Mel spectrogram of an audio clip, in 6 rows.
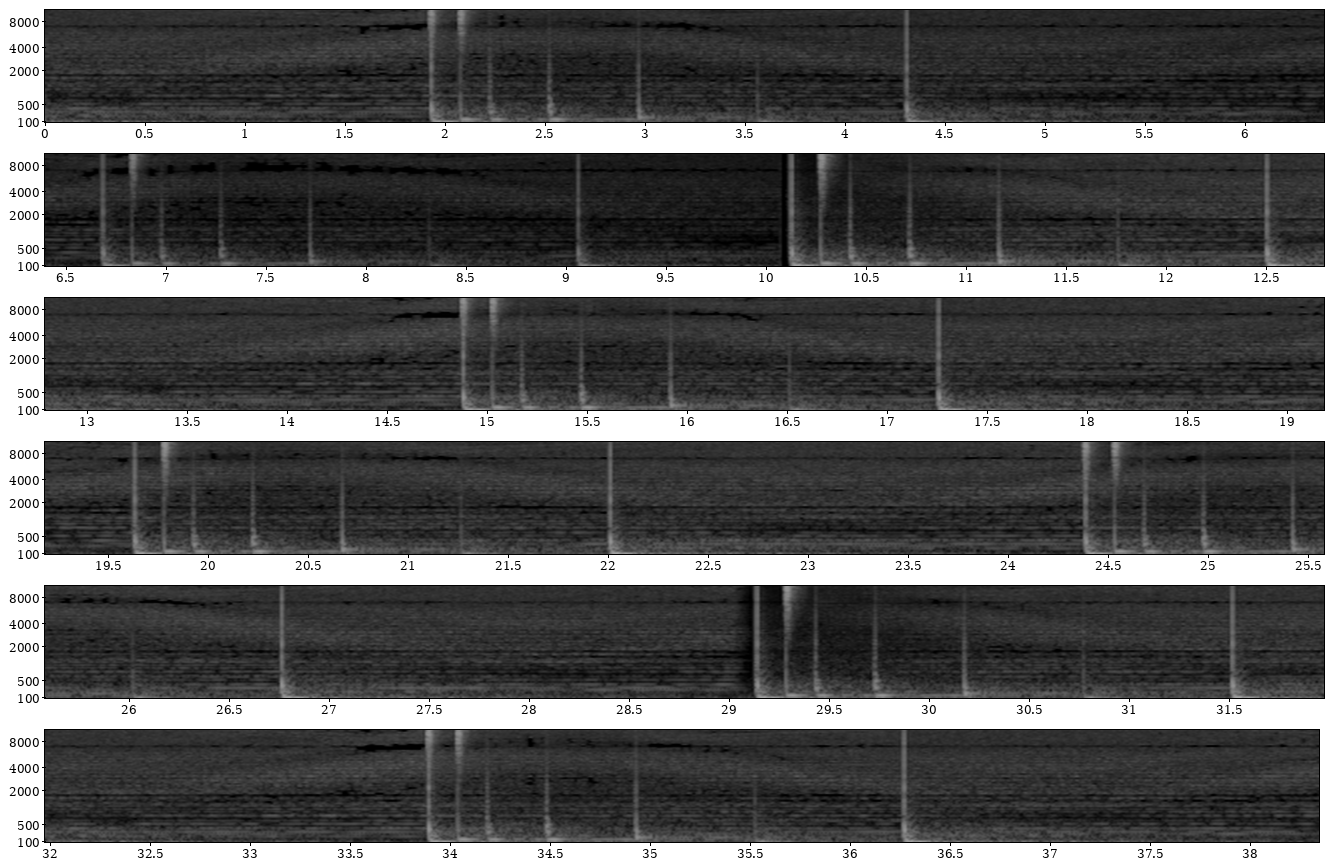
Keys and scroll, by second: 9.3 ctrl+j, 17.3 ctrl+j, 20.2 ctrl+u, 36.3 ctrl+u.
